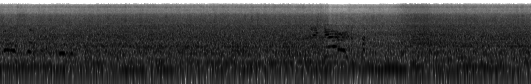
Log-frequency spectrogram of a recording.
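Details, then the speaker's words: Microlight two-stroke engine with three-bladed prop, braked, in neutral: even steady hum, constant low tone, no popping or hunting; running smoothly and surprisingly quietly. "that's nice sounds good as well those smells"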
